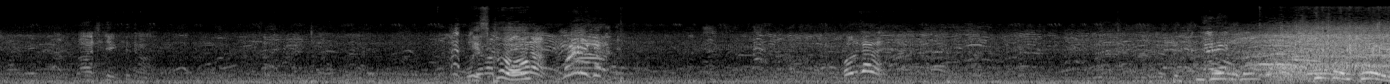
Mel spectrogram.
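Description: A large crowd of spectators shouts and cheers outdoors, swelling loudly toward the end.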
